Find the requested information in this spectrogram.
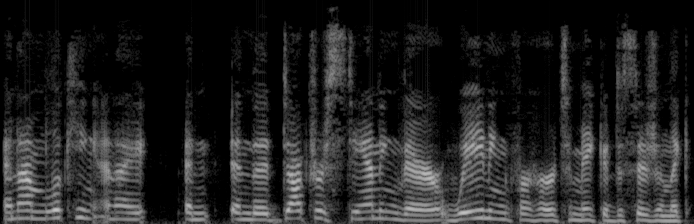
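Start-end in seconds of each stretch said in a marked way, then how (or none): none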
